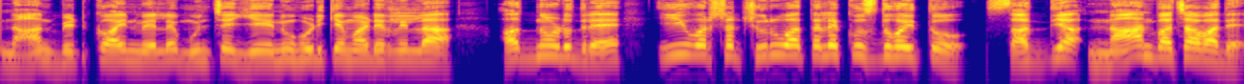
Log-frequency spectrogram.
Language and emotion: Kannada, happy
